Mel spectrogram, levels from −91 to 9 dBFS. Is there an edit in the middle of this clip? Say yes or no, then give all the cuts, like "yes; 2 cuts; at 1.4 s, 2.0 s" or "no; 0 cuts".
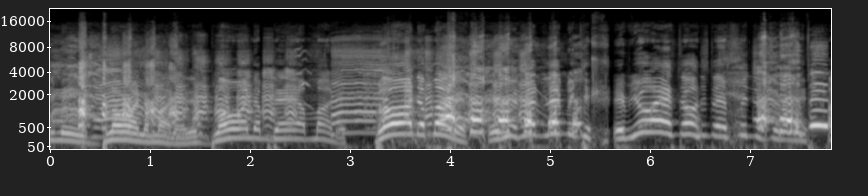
no; 0 cuts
